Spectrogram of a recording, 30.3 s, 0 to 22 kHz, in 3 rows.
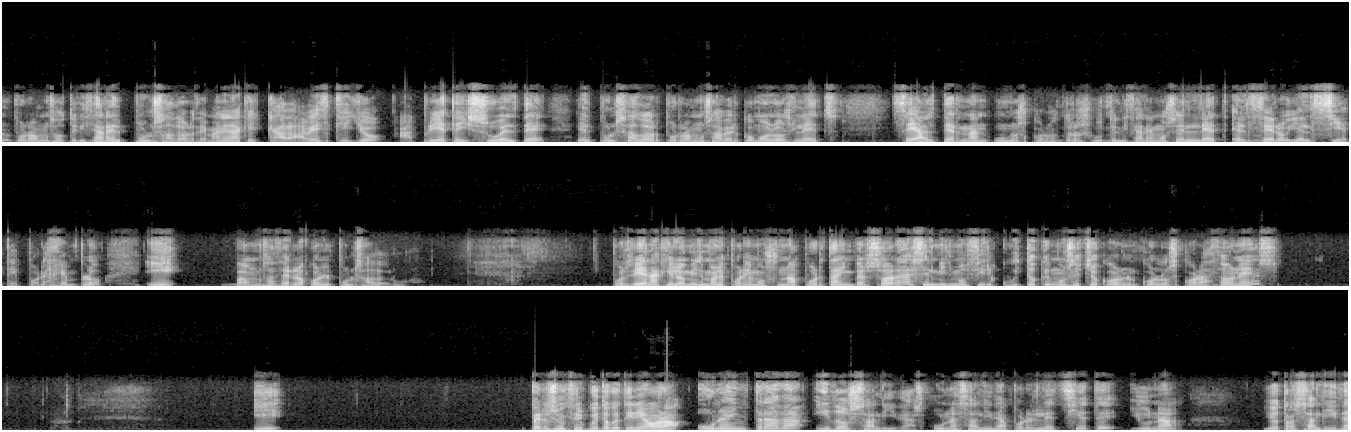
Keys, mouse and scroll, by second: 6.6 click, 7.7 click, 9.4 Delete, 11.3 click, 12.3 click, 15.2 click, 17.1 click, 18.1 click, 19.8-20.9 drag, 21.5 click, 22.6 ctrl+c, 23.8 ctrl+v, 23.9-25.3 ctrl+drag, 26.9 click, 28.1 click, 29.3 click.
